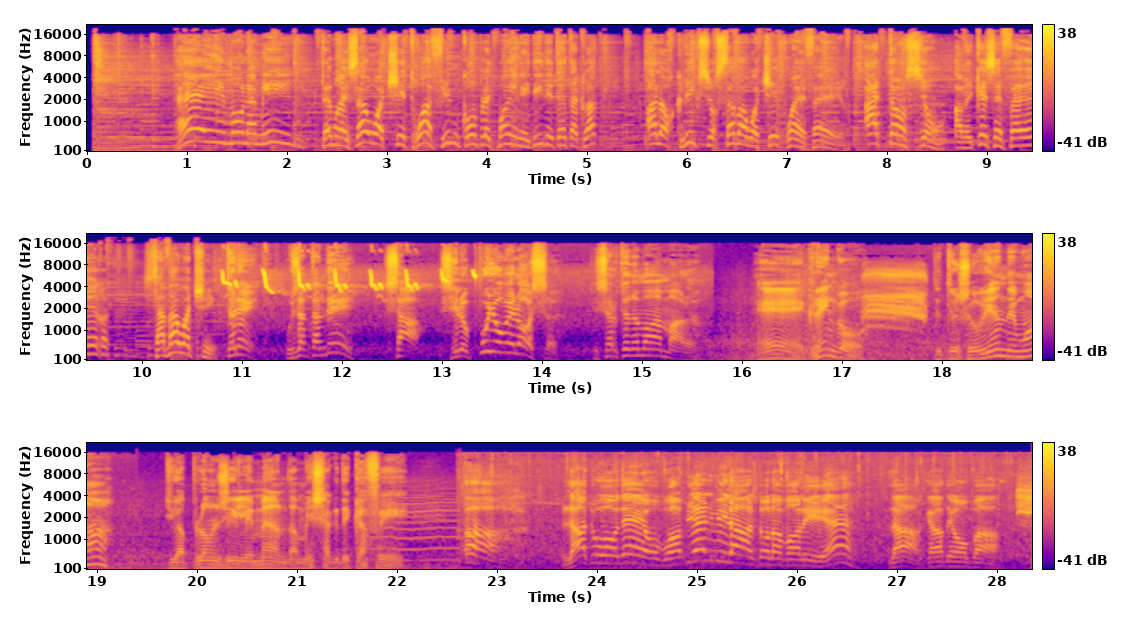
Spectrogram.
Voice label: accents

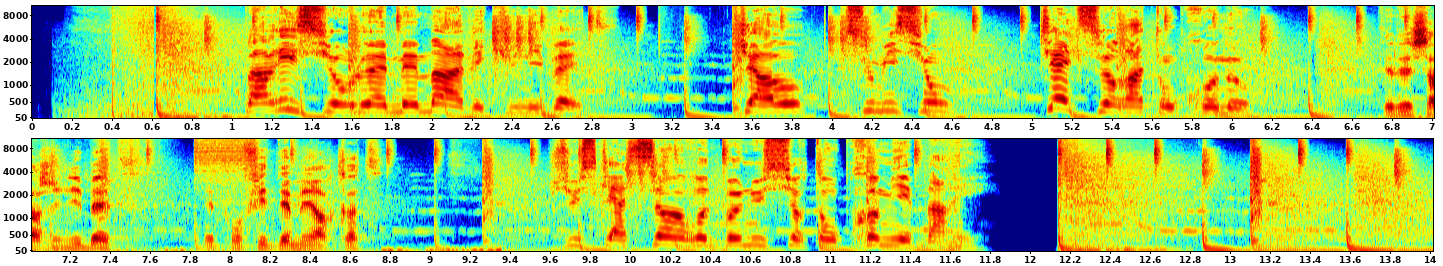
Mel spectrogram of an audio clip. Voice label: PREROLL voix off; UNIBET; YT

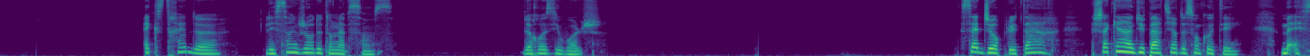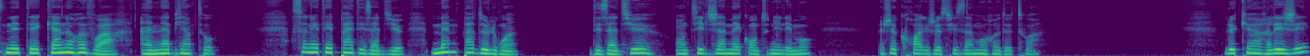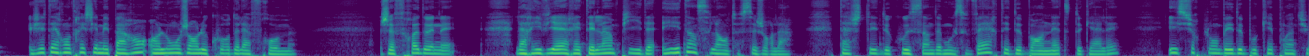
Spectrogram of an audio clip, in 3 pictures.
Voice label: Livre Audio; Les jours de ton absence

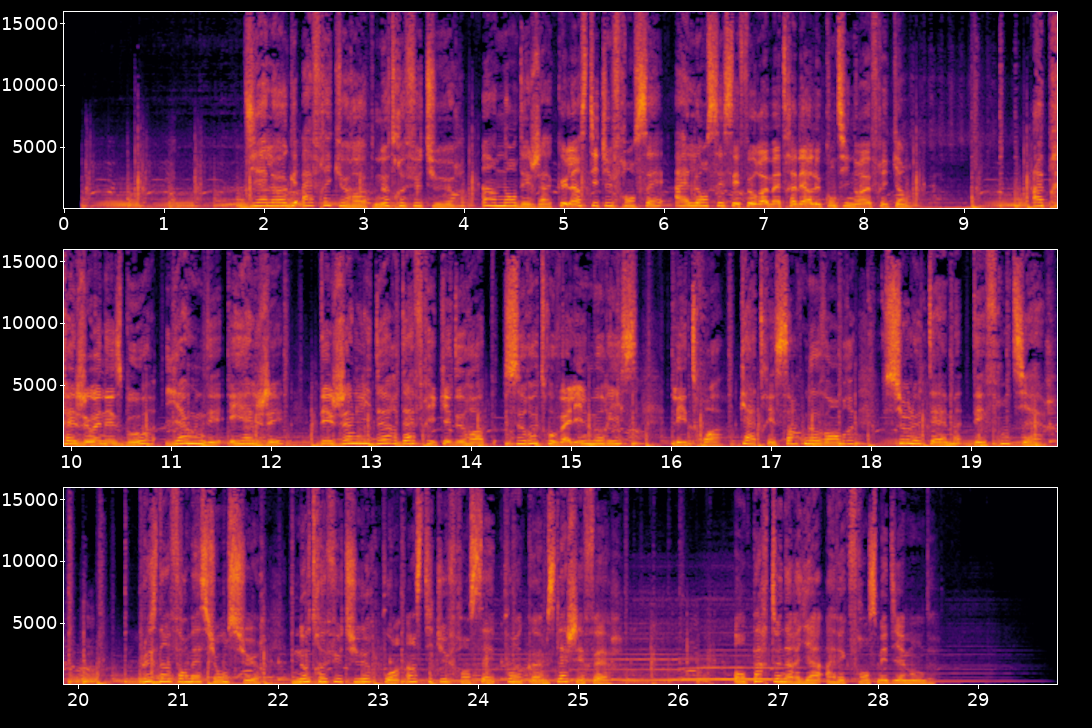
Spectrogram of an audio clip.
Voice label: habillage; FORUMS NOTRE FUTUR

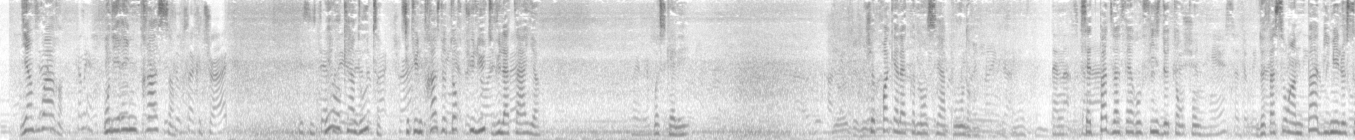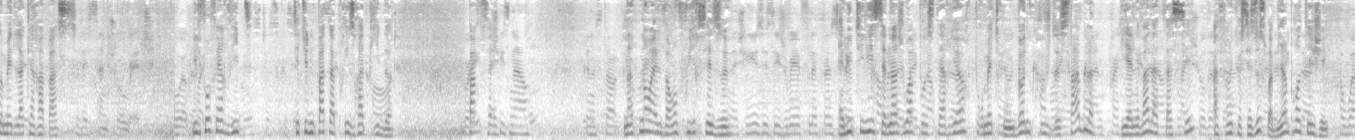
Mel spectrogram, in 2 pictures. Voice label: voice over passerelle des animaux migrateurs; panama

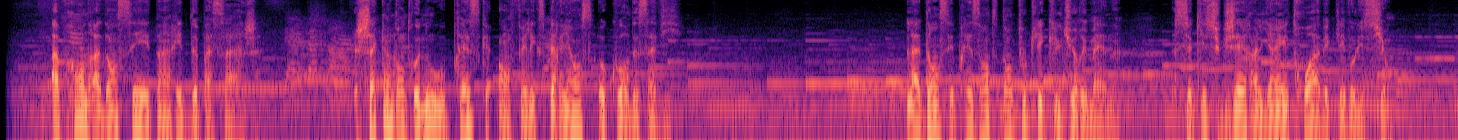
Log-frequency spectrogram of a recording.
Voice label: narration; Les vertus de la Danse; Arte

